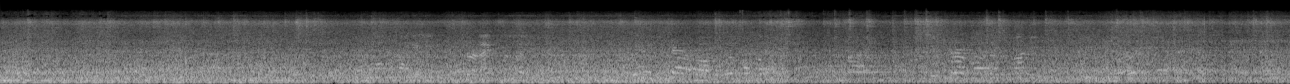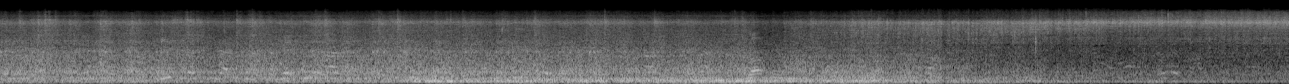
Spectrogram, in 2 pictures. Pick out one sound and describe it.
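Snack pieces patter and rustle along a vibrating conveyor.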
